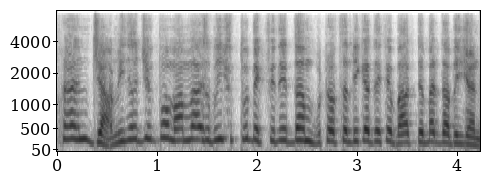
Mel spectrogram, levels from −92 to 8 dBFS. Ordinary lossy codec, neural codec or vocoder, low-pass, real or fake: none; codec, 16 kHz in and 24 kHz out, 0.6 kbps, FocalCodec, streaming, 4096 codes; 7.2 kHz; fake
